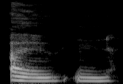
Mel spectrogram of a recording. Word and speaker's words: phone: Okay, so this word is phone. Phone. There's the F sound at the beginning, and it's also got the split digraph O at the end.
